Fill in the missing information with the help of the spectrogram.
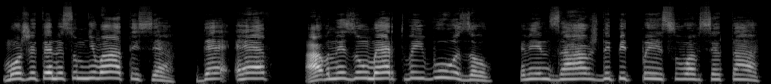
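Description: A rough pirate, put on by a male reader, squeals in a voice pushed far above his usual range and stretches his words out slowly. The reading is close and dry. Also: dry recording. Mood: excited. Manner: high, stretched-out exclamations.

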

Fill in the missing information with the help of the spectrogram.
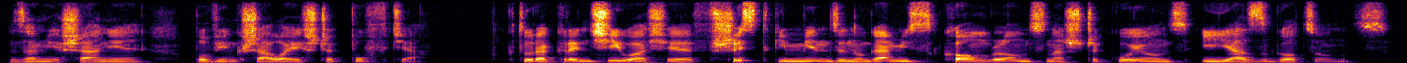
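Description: A man narrating a fairy tale in an expressive, varied storybook reading. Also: mid-range voice, takes it slowly.

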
